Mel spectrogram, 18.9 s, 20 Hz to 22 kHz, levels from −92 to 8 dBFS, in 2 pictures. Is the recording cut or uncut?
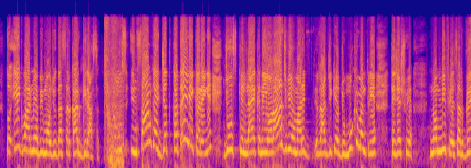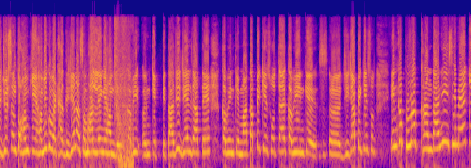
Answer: cut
